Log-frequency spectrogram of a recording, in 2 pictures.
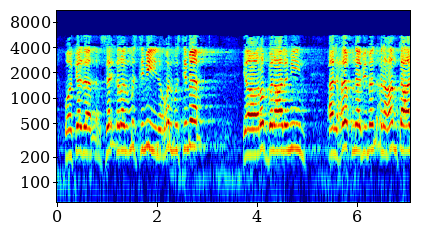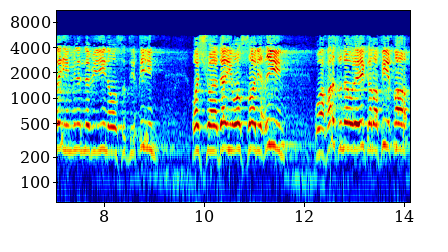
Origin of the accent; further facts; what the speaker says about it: Egypt; اللهم سلم بلادنا مصر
